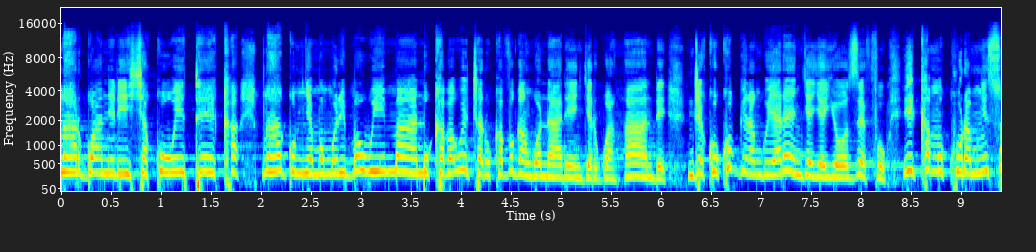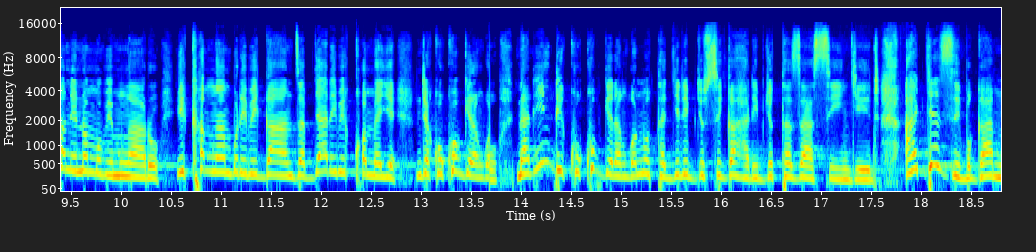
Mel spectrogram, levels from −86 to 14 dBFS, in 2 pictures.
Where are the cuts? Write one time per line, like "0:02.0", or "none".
0:03.7
0:13.7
